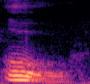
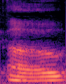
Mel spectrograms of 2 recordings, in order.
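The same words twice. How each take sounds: First: The vowel is the common American-style diphthong. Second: The vowel is the received pronunciation diphthong. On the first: "they say O" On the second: "don't say O"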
